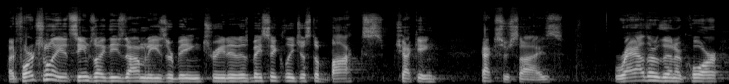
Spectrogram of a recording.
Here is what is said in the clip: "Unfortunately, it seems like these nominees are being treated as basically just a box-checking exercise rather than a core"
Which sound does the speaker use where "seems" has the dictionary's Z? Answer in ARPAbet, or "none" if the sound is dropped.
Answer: Z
